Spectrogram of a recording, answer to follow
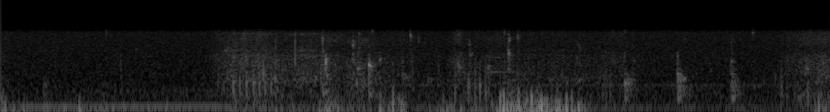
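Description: Small waves slapping against a boat's hull, with a low rumble of wind on the microphone and a few light knocks and ticks; a heavier low thump about five seconds in.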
